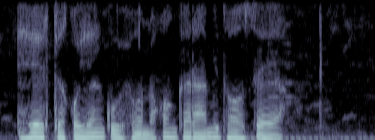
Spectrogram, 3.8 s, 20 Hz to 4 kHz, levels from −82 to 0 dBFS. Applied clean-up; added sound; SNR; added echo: none; none; none; none.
